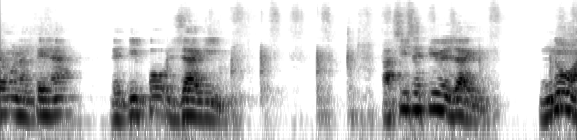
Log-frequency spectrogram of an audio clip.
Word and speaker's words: Yagi: lo que se llama una antena de tipo Yagi. Así se escribe Yagi, no así, por las dudas, no, así, se lee Yagi.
